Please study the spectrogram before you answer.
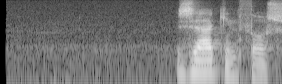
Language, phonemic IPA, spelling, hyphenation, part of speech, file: Greek, /ˈzacinθos/, Ζάκυνθος, Ζά‧κυν‧θος, proper noun, El-Ζάκυνθος.ogg
- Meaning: 1. Zakynthos, Zante (Ionian island) 2. Zakynthos, Zante (main town and capital of the island)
